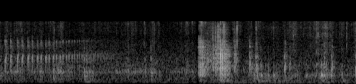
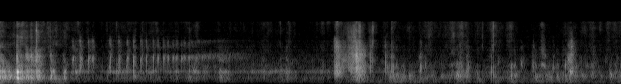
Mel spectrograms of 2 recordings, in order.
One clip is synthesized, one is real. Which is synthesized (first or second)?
second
